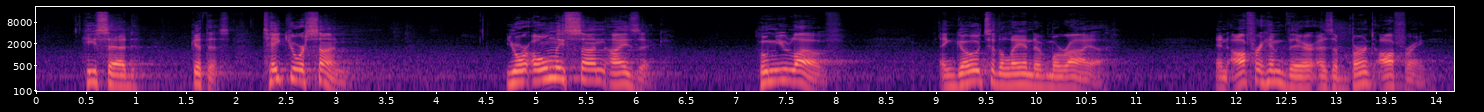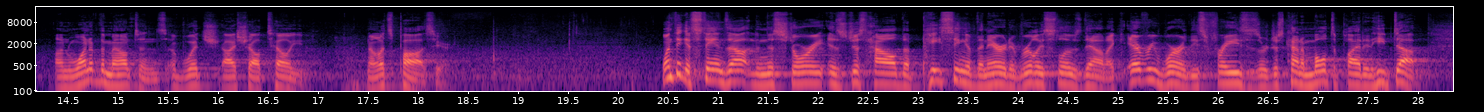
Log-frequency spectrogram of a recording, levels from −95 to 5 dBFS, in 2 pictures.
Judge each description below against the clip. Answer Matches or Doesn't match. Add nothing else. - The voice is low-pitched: Doesn't match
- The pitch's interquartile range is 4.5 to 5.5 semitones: Matches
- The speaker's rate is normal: Matches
